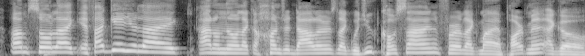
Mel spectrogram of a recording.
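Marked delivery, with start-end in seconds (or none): 0.8-5.4 put-on Spanish accent on English. Retelling a coworker asking to be a co-signer: Spanish accent. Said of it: "if I do the accent, she's Spanish".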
